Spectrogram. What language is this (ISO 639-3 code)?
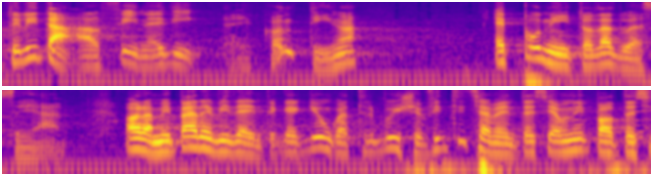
ita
